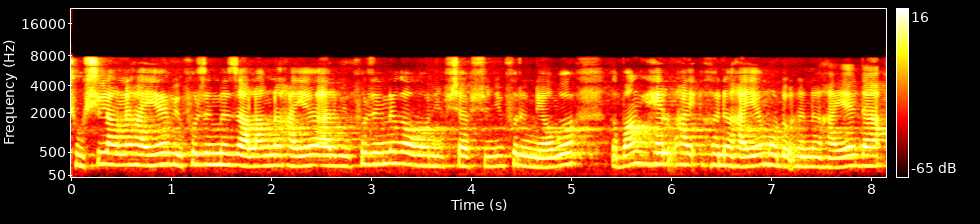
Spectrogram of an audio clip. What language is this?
Bodo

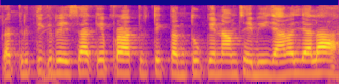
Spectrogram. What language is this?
Bhojpuri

